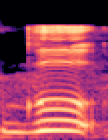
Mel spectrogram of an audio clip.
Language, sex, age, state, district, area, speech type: Bodo, female, 18-30, Assam, Kokrajhar, rural, read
